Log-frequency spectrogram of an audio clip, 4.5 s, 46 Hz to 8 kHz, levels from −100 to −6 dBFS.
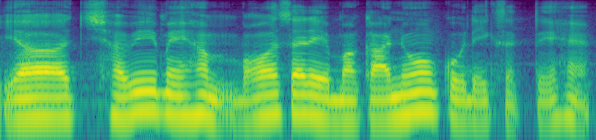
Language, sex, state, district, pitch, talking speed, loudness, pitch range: Hindi, male, Assam, Kamrup Metropolitan, 110 Hz, 145 wpm, -16 LUFS, 100-120 Hz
